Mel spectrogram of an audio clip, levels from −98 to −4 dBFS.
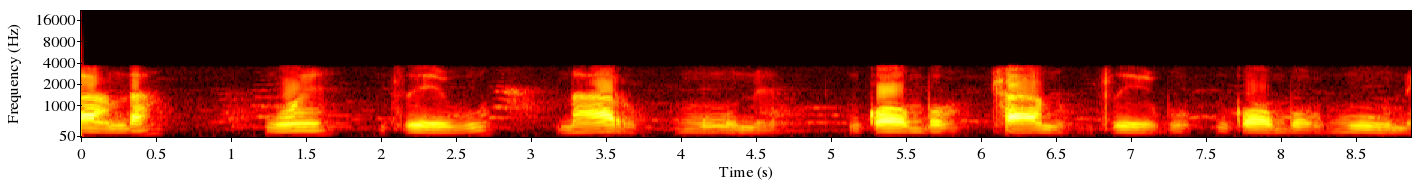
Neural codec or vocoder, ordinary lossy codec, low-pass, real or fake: none; none; 3.6 kHz; real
